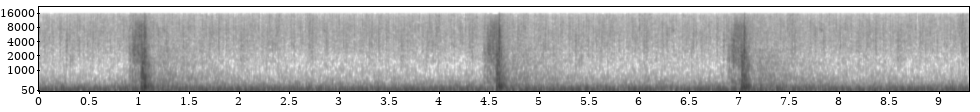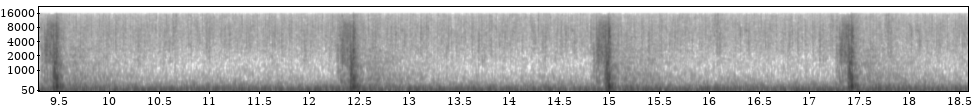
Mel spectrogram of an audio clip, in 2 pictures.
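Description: A short soft click sounds every few seconds as a menu choice changes.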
